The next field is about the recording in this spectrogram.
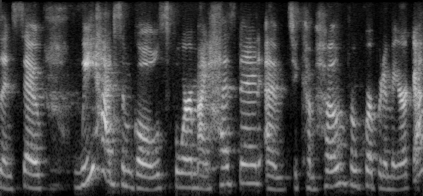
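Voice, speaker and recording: With a Southern US accent, a woman speaks at a fairly high pitch in a bright, sharp tone with ordinary pitch variation. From US South. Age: 30s. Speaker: network marketing distributor. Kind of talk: testimony. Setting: livestream webinar. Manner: casual, many fillers.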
